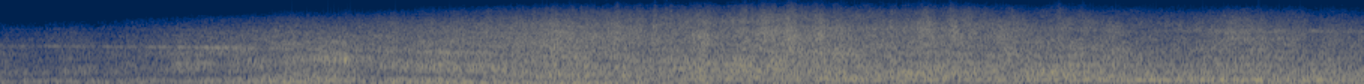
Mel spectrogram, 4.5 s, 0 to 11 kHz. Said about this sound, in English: At 2 a.m. on Thursday the 26th of March, Arab coalition fighter planes suddenly cut through the Sana'a sky and war became a reality.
